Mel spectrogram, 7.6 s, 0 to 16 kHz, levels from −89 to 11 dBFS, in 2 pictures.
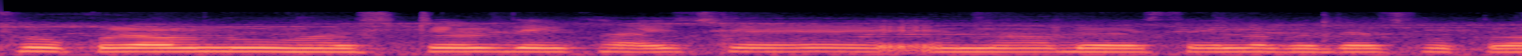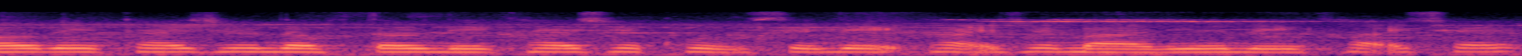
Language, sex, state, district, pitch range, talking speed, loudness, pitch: Gujarati, female, Gujarat, Gandhinagar, 195-210 Hz, 150 wpm, -17 LUFS, 200 Hz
